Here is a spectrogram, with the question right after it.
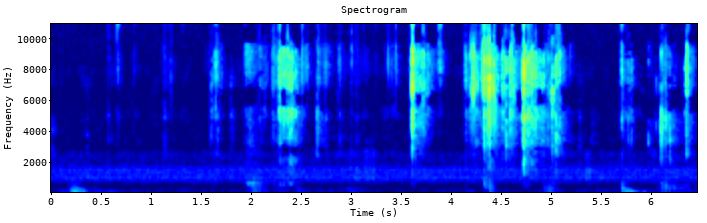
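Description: A blade cuts into and scrapes across the crosshatch-scored face of a solid green dry soap bar, crumbling small cubes off. The result is a series of crisp, bright crunches and clicks with quiet pauses between, over a faint steady hiss.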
